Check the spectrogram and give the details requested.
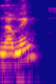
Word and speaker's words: numbing: Psychic number, wow, the B is silent. Psychic numbing and somatization.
